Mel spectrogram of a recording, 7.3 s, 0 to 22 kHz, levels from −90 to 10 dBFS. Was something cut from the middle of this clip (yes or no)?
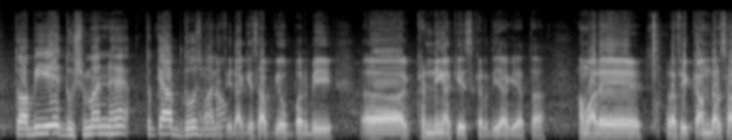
yes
